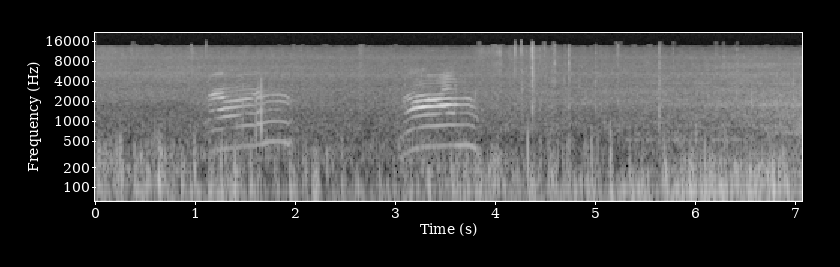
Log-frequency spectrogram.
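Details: Talkative stray brown tabby-and-white cat rubbing and licking in return for being petted; two drawn-out, rising-then-falling meows about two seconds apart over low outdoor rumble and scattered clicks.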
